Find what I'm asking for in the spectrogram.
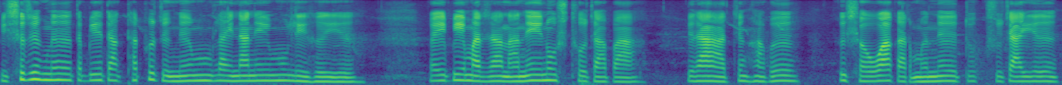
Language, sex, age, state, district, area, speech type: Bodo, female, 60+, Assam, Chirang, rural, spontaneous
